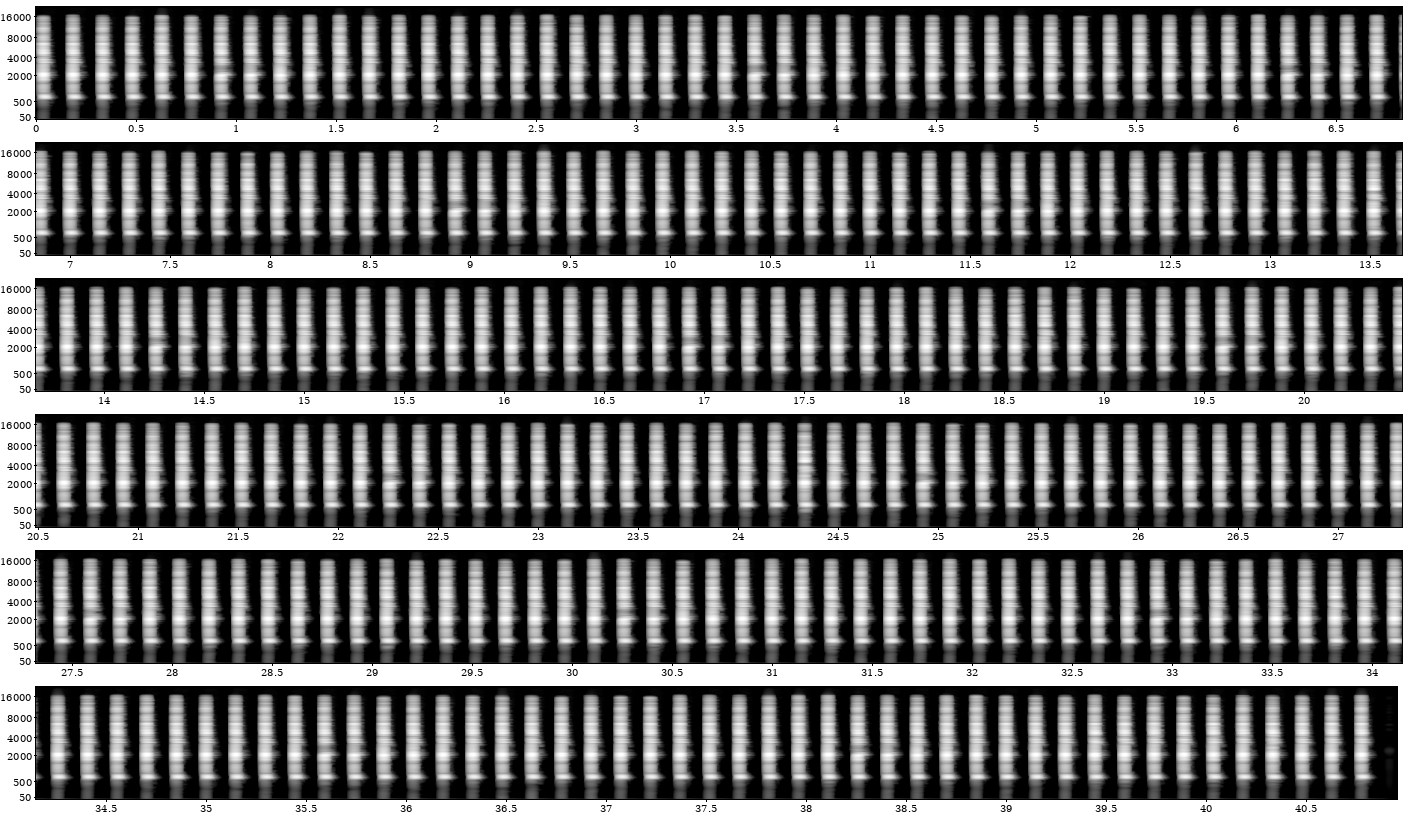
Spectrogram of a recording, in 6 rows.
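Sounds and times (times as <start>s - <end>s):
metronome clicking fast: 0.2s - 40.9s.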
